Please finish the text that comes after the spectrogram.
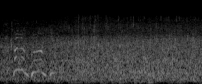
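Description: A cold stream keeps up a steady, full rush of flowing water close by. A faint whistled or chirping note drifts over it near the start.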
